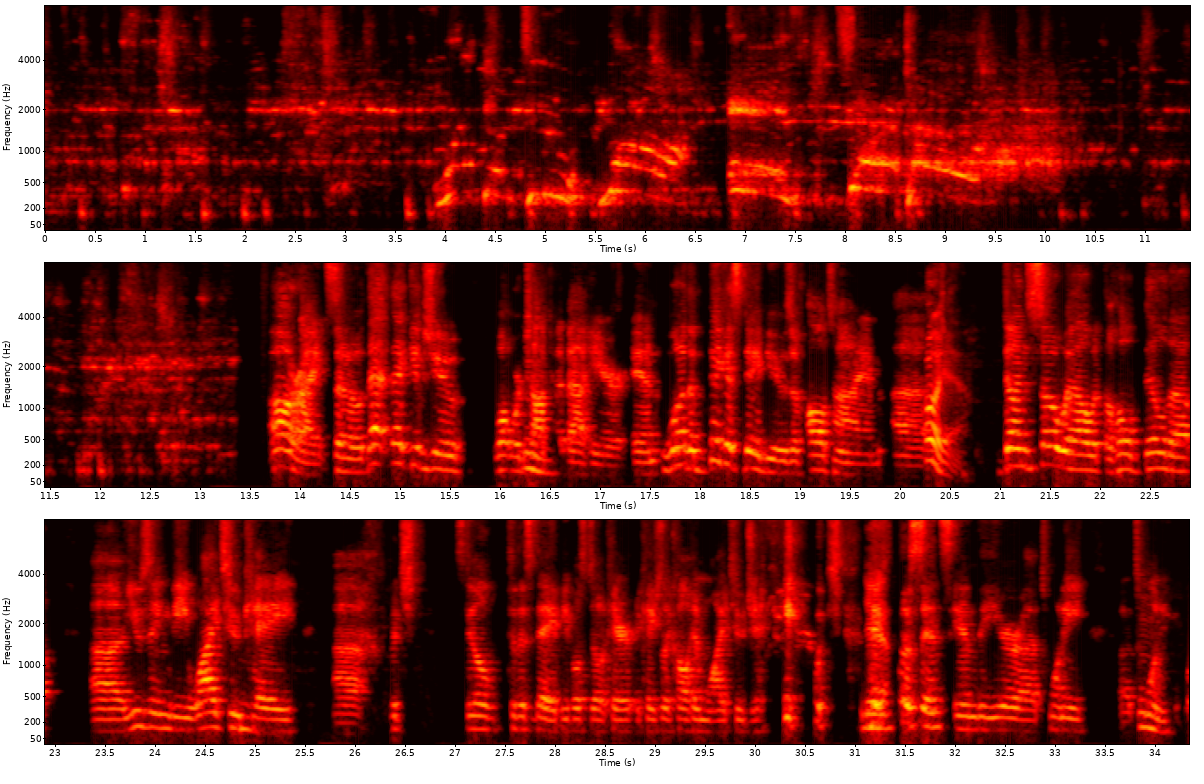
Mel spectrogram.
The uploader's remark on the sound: Well Zoom lets us down a little on the audio within the episode.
